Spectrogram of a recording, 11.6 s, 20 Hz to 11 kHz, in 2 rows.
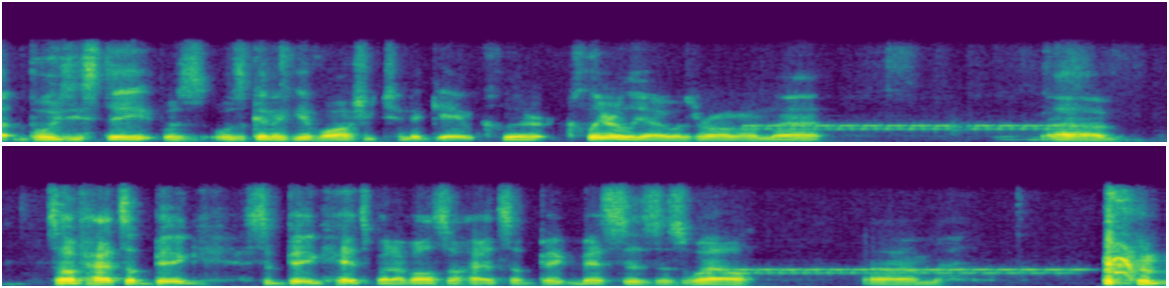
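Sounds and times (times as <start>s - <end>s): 
speech: 0.0s - 4.2s, 5.2s - 10.7s
phone ringing with incoming call: 3.8s - 5.4s, 9.5s - 11.4s.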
